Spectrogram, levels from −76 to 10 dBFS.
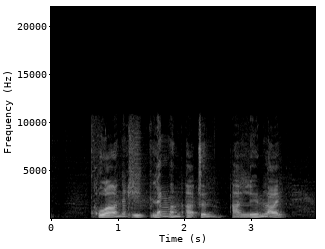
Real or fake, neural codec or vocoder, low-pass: fake; codec, 44.1 kHz, 1.7 kbps, Pupu-Codec; 10.8 kHz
